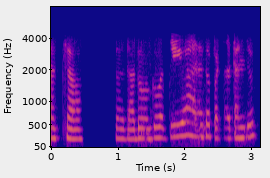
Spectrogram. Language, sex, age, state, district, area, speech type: Sindhi, female, 18-30, Gujarat, Kutch, rural, conversation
